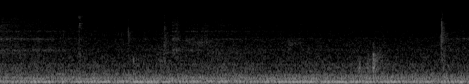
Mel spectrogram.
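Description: Steady low hum, with a few faint crinkles and clicks of plastic cling wrap being pulled off the roll and handled.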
